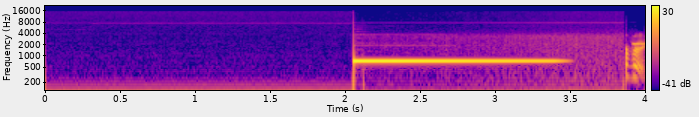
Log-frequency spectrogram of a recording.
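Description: A steady electronic alert tone in the aircraft's headset audio starts about halfway through and holds at one pitch for about a second and a half before stopping.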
